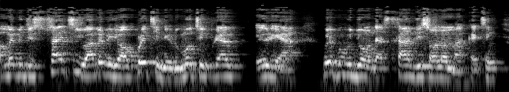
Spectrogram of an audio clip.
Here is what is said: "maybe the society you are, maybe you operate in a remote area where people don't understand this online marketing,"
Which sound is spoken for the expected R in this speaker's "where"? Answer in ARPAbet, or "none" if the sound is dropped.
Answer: W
